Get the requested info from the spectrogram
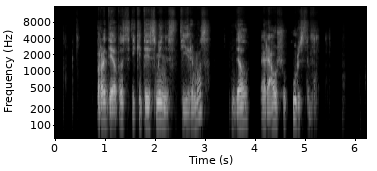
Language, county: Lithuanian, Vilnius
